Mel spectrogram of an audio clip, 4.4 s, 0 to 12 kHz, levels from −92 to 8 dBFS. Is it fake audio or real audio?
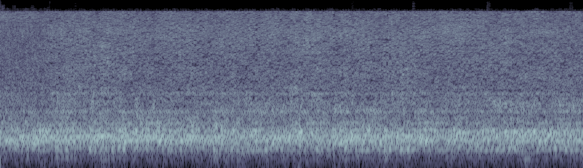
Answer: fake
